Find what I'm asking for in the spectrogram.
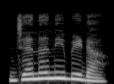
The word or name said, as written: ಜನನಿಬಿಡ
